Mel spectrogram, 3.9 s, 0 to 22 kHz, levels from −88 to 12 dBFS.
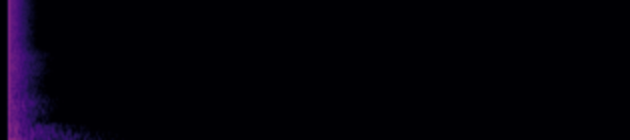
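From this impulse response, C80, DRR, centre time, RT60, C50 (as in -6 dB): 15.0 dB, 3.5 dB, 11 ms, 0.60 s, 11.5 dB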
